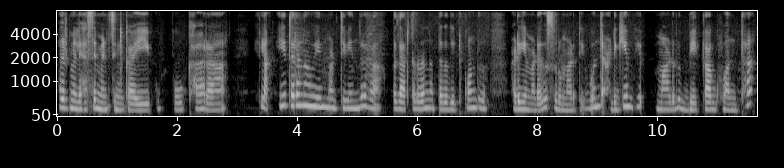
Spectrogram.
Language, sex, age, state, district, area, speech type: Kannada, female, 18-30, Karnataka, Gadag, rural, spontaneous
